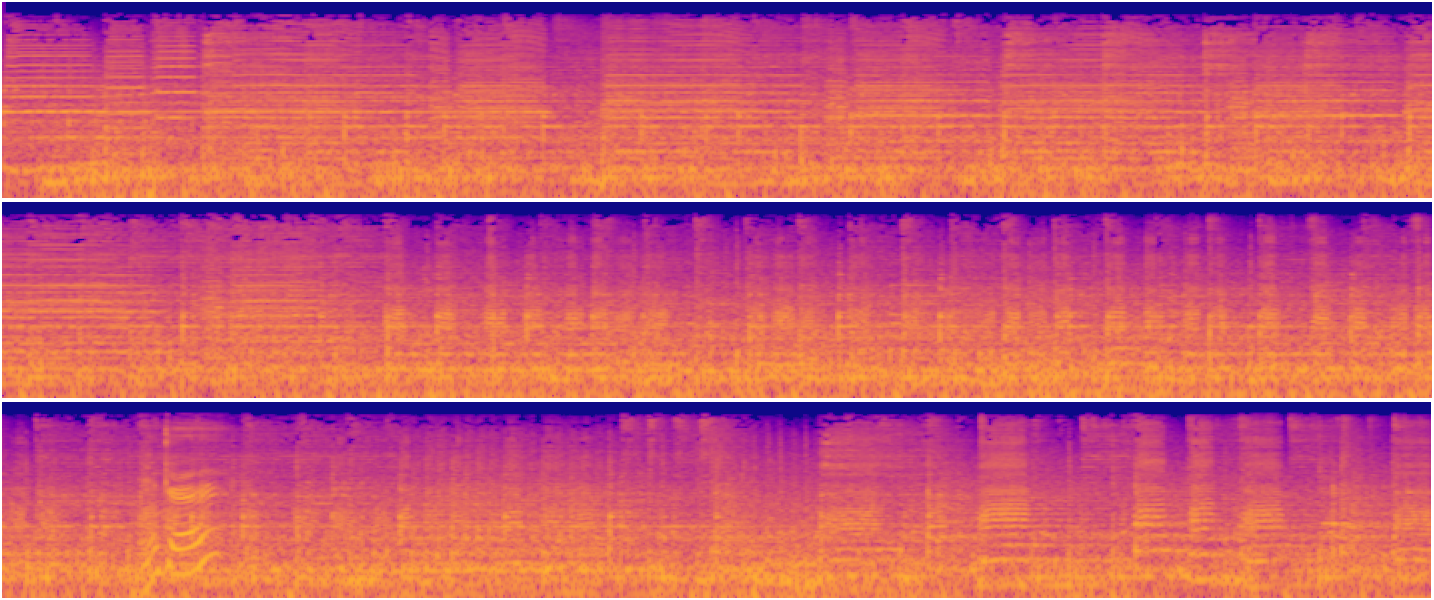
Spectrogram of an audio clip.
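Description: College pep band playing: sousaphones, trumpets and other brass over a drum kit and marching percussion. A short upward-sliding call rises above the band about three-quarters of the way through.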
